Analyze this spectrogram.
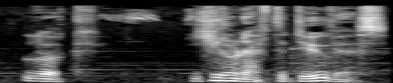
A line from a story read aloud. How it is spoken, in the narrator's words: I murmured softly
